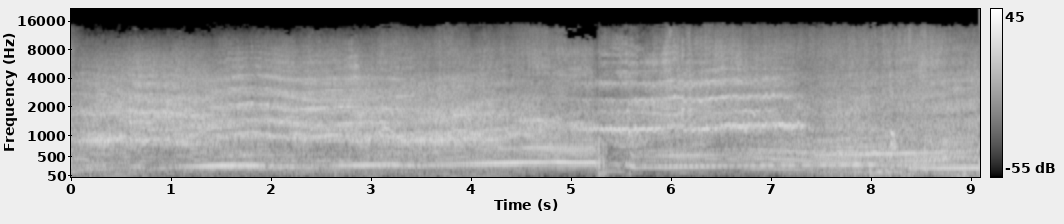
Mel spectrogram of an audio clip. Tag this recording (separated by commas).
Skidding, Race car, Vehicle, Tire squeal, Car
